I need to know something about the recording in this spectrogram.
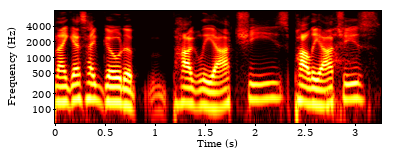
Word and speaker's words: Pagliacci: They You do live in a deliver Pagliacci zone. Exactly. And I'm mad that I pronounced the G in Pagliacci the first time I said it.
